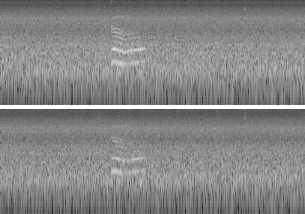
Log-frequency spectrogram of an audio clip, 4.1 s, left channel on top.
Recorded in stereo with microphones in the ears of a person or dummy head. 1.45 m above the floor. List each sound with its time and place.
1.5 s a child speaking: 25° left (ahead or behind), 0.7 m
